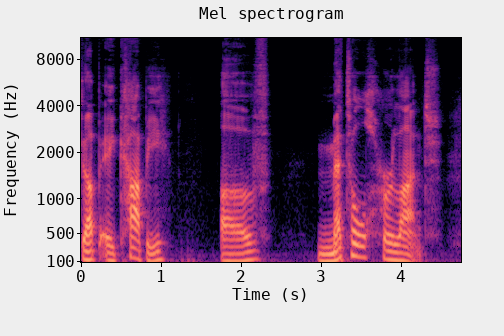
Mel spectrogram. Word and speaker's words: Hurlant: a copy of metal herant metal herant erant I believe it's called um I think it's a silent h uh is the French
